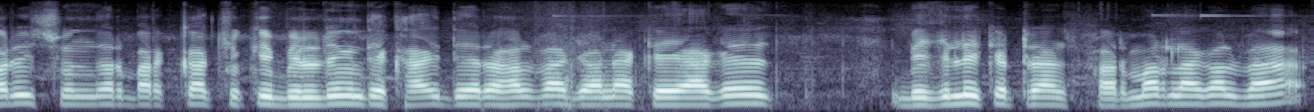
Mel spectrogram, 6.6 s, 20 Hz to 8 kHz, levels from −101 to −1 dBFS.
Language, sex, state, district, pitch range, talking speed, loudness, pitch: Bhojpuri, male, Bihar, Saran, 155-170 Hz, 135 wpm, -15 LUFS, 160 Hz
